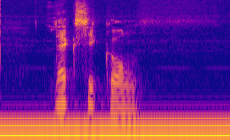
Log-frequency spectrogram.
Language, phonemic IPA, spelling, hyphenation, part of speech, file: Dutch, /ˈlɛksiˌkɔn/, lexicon, lexi‧con, noun, Nl-lexicon.ogg
- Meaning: lexicon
